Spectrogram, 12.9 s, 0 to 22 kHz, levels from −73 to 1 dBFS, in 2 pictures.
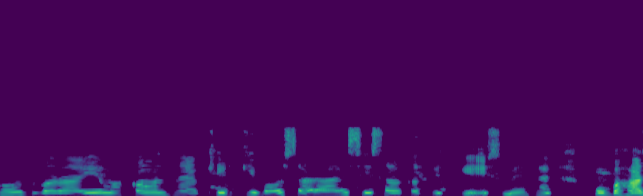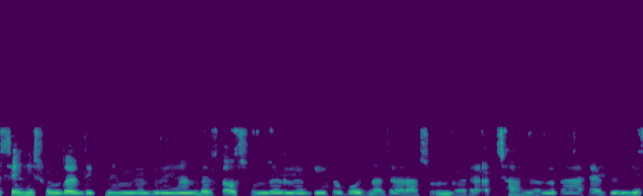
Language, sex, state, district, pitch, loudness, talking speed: Hindi, female, Chhattisgarh, Korba, 225 Hz, -28 LUFS, 175 wpm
